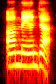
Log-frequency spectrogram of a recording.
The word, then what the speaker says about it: Amanda: Amanda. That's 3 different syllables. And the second syllable is stressed. It's Amanda, not Amanda or Amanda, right?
